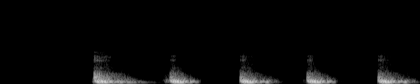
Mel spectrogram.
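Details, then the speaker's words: Five regular low thumps at about 86 a minute, heard through a stethoscope as the cuff deflates, audible only while cuff pressure lies between systolic and diastolic: Korotkoff sounds in a low reading of about 84/66. "so the only time you'll hear a sound is when the pressure in the cuff is somewhere between systolic and diastolic below"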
